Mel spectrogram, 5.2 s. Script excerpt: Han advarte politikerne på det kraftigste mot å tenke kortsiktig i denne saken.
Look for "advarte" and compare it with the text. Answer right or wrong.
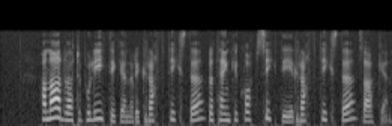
right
